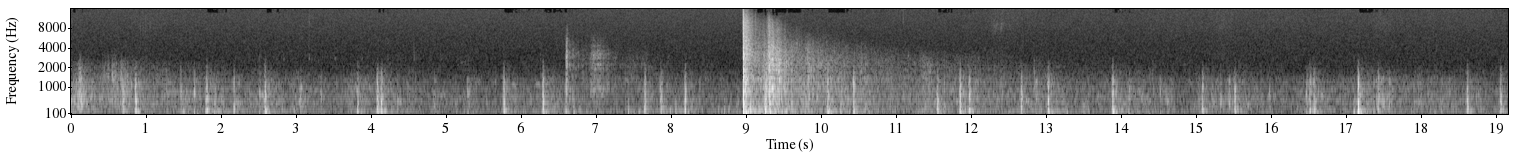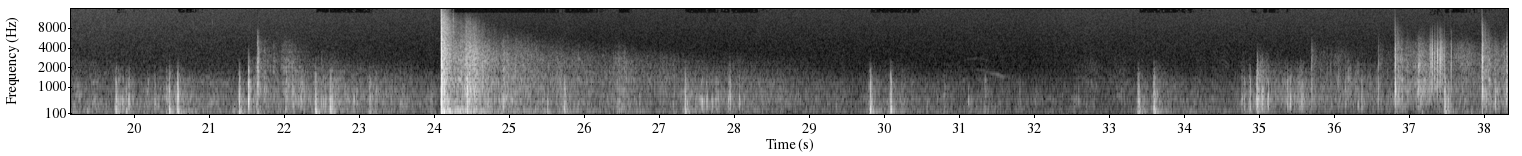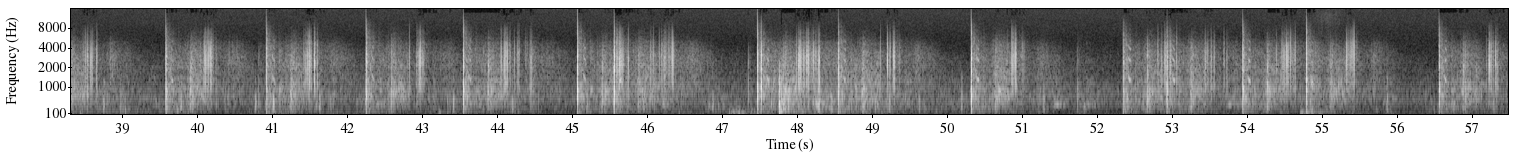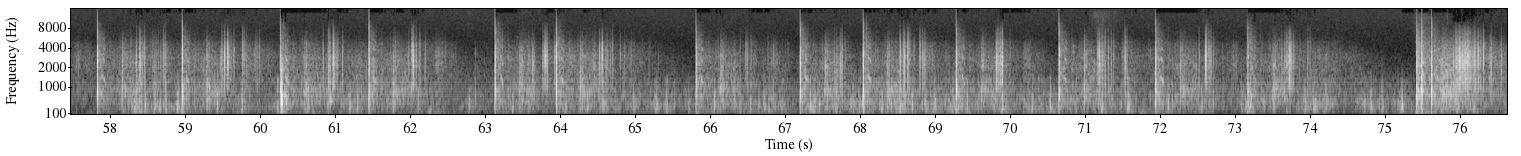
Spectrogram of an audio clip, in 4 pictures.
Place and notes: Casa do Castelo, Colmeosa - Countryside NYE fireworks from a distance
Recorded in the woods of a secluded house not far from Santa Comba Dão. Fireworks celebrating the beginning of 2020 are heard from a distance in an otherwise quiet place. This was recorded a few minutes after midnight with the internal XY mic of a Zoom H2n.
